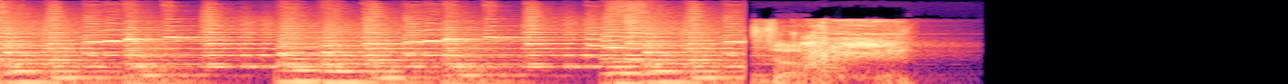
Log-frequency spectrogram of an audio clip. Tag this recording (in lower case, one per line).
music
